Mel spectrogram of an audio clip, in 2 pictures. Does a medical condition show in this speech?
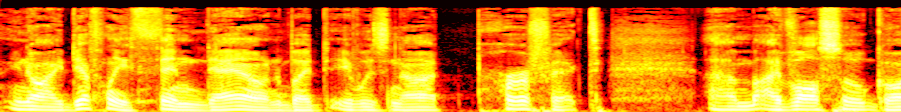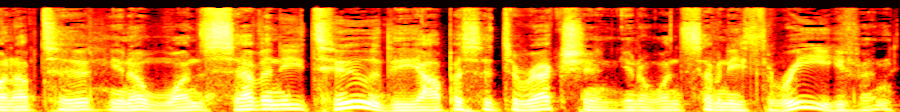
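No.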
